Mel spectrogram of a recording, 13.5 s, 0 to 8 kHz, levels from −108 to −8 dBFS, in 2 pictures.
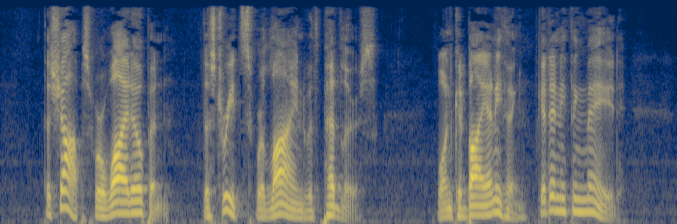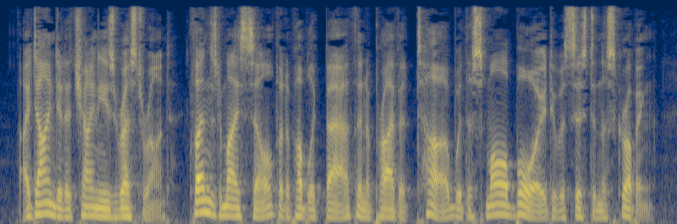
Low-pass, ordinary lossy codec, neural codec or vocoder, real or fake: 7.2 kHz; MP3, 48 kbps; none; real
